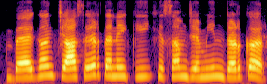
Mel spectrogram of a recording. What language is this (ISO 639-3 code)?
mag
